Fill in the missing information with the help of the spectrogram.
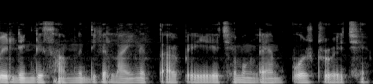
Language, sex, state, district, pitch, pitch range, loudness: Bengali, male, West Bengal, Paschim Medinipur, 100 Hz, 95-105 Hz, -21 LUFS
